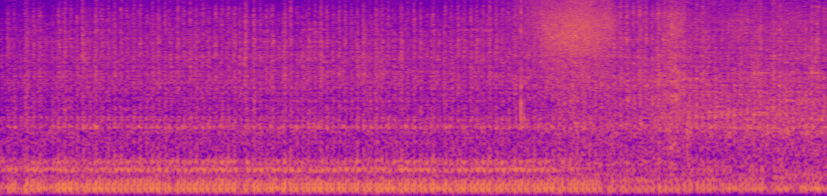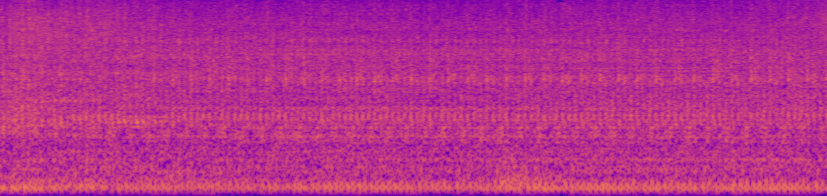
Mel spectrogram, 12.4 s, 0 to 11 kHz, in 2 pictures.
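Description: A car's V6 engine idles with a steady low rumble, slightly uneven, lumpy and rough, running continuously with a brief shift in tone partway through and no talking.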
